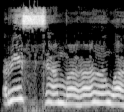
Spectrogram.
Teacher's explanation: Ris samawati, ris sini masukkan bunyi ra baris bawah terus ke dalam sin tanpa membunyikan alif lam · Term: idgham syamsi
